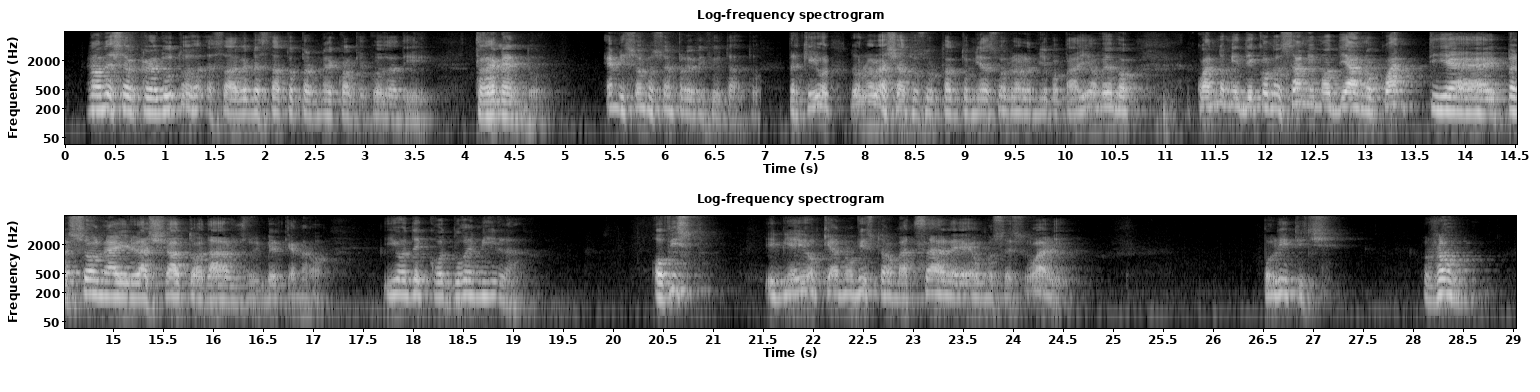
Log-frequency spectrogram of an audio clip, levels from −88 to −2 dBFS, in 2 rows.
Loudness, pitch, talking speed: -28 LUFS, 160 Hz, 115 wpm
